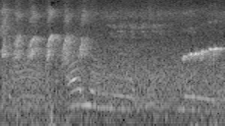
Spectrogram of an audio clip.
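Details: Greater green leafbird, a kept songbird, singing: a burst of rapid chirped notes near the start, then slurred downward whistles, ending with a rising whistled phrase; quiet background otherwise.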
